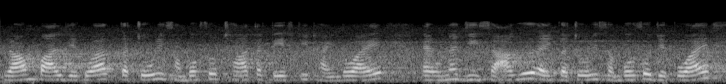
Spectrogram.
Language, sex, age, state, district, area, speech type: Sindhi, female, 30-45, Rajasthan, Ajmer, rural, spontaneous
